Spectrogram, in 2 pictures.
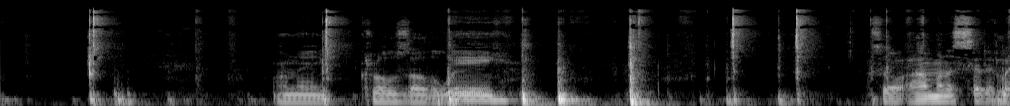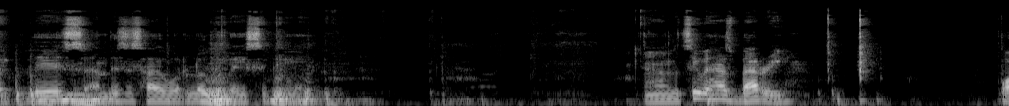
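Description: A plastic lamp knocks and clicks as it is handled on a hard surface.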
